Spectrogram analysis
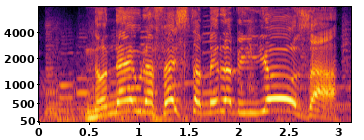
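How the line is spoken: Imposing woman shouting. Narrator (Italian): gridò l'imponente consorte di un fabbricante d'armi renano

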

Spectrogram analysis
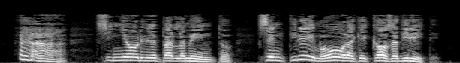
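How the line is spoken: Young king exclaiming. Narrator (Italian): persino il giovane re, nell'udire la notizia, aveva esclamato

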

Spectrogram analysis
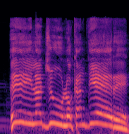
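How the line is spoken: Many voices shouting. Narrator (Italian): gridarono da tutte le tavole

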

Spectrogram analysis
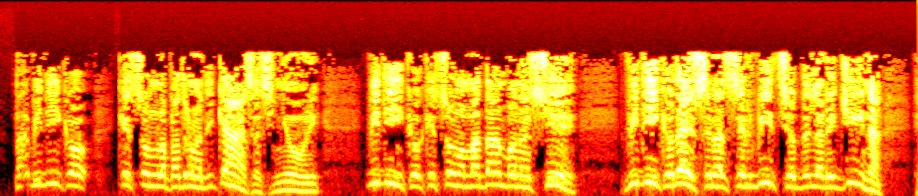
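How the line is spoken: Distressed woman exclaiming. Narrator (Italian): esclamava la disgraziata donna

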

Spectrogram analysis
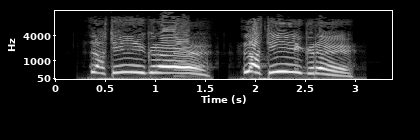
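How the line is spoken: Soldiers screaming while fleeing. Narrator (Italian): urlarono i sipai, fuggendo in tutte le direzioni

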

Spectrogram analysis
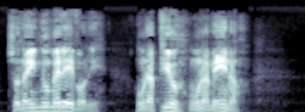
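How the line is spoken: Thundering. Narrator (Italian): tuonò il generale Ferraud

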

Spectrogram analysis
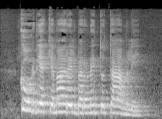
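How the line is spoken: Threatening exclamation. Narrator (Italian): esclamò il signor Wititterly

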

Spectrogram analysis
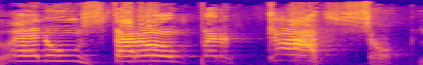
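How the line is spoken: Shouted. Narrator (Italian): le gridò Tommaso

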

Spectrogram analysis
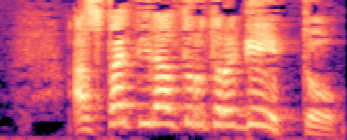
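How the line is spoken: Shout. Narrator (Italian): gridò un marinaio

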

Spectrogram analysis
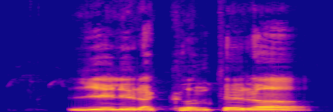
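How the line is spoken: Cavernous, hollow voice. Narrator (Italian): disse la Cleopatra col guscio in tono cavernoso

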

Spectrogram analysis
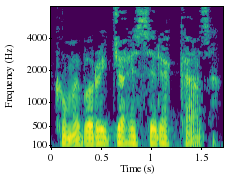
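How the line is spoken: Sighing murmur. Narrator (Italian): Nemeshek trasse un sospiro e mormorò

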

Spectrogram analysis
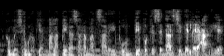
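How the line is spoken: Growled. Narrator (Italian): ringhiò il signor Higginbotham

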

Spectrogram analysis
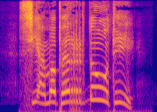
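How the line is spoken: Exclaimed. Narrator (Italian): esclamò Kammamuri

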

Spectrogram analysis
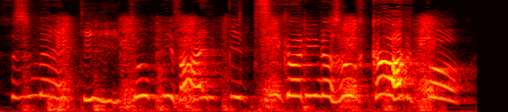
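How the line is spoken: Small voice laughing. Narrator (Italian): la solita vocina che gli disse ridendo

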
